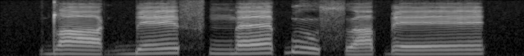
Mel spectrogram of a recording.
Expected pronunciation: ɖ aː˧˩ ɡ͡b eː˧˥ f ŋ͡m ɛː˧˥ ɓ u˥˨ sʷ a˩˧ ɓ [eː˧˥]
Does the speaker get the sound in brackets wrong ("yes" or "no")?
no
